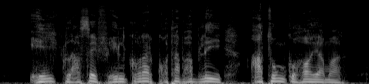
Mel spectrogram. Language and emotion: Bengali, fearful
